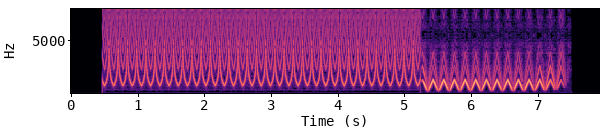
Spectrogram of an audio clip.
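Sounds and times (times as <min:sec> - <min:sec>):
Lunar Rescue arcade game rapid pulsing beeps: 0:00.5 - 0:07.5
Lunar Rescue arcade game warbling tone, Universal colour version on MAME: 0:05.0 - 0:07.5.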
